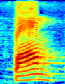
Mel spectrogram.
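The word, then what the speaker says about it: palm: अंगूठा अंगू ब और पाम पाम या हथेली प एलम एल साइलेंट रहेगा पाम पाम यानी हथेली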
